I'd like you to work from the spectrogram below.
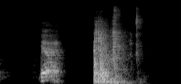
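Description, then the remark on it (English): A door opens with a short, muffled sound as a dog is let out, then after a brief pause closes again with a fuller thud and rattle, with quiet in between. “And right out the door she went without any problem.”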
